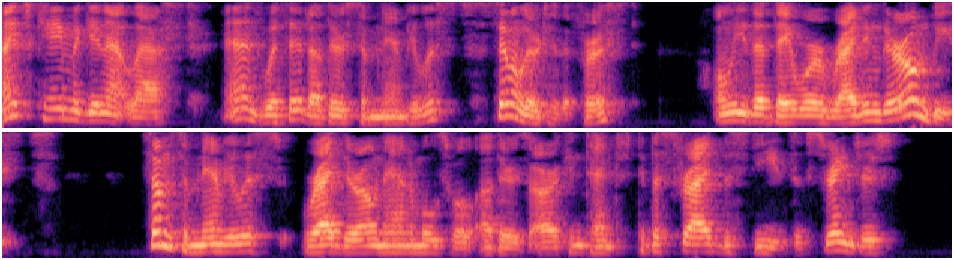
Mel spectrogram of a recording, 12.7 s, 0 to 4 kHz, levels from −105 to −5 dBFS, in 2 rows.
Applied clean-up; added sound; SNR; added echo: none; none; none; none.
